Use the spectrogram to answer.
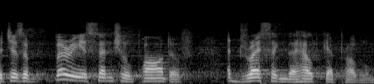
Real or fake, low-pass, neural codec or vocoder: real; 7.2 kHz; none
